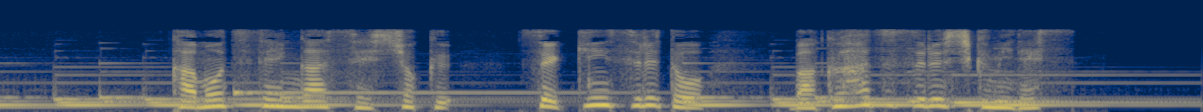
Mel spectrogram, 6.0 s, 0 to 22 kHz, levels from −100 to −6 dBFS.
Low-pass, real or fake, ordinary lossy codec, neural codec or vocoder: 7.2 kHz; real; none; none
